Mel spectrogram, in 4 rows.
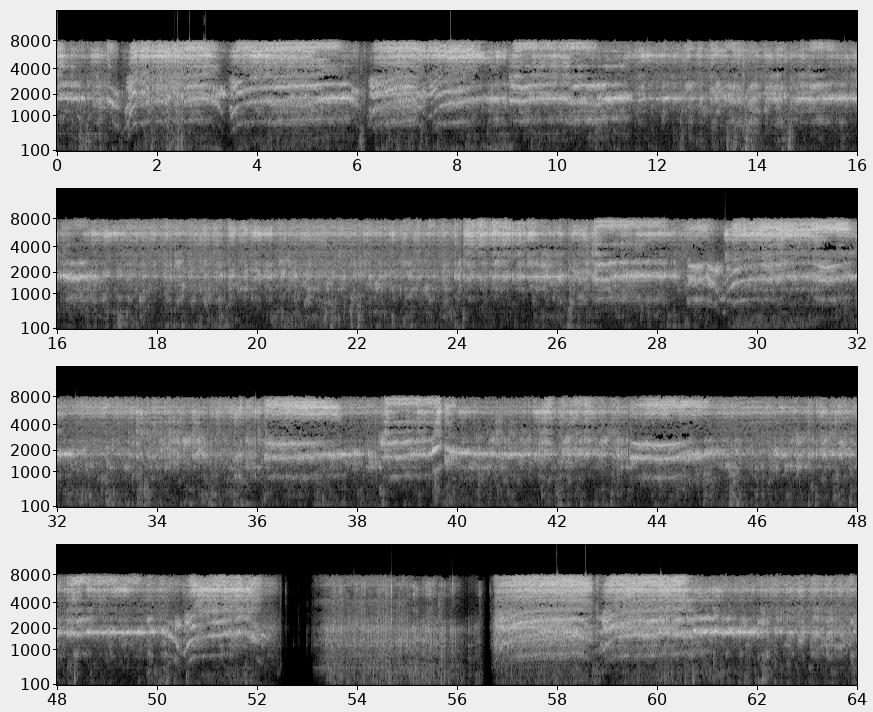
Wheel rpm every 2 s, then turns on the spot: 190, 160, 200, 150, 210, 220, 230, 230, 230, 230, 230, 230, 230, 230, 190, 220, 230, 230, 230, 240, 240, 230, 220, 240, 230, 160, 20, 20, 90, 170, 230, 220.
52-56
